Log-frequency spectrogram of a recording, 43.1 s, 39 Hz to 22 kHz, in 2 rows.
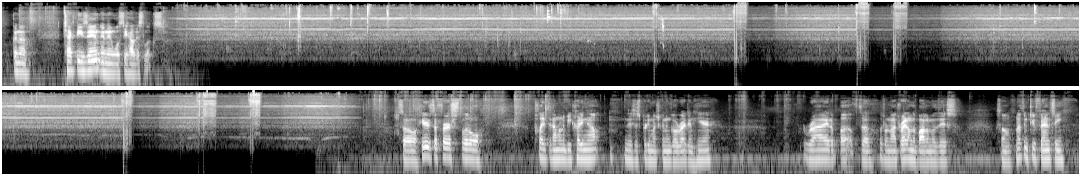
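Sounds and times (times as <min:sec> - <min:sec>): welding arc hissing and crackling: 0:03.1 - 0:32.7.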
